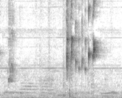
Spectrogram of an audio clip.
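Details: Canaries in the morning: a quick cluster of bright, high, scratchy chirps tumbling together for about half a second after an early single note, over a quiet room-like background.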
